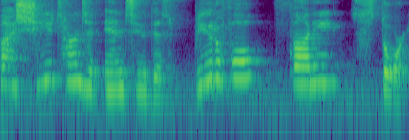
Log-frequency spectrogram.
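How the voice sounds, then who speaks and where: Animated in tone, a woman speaks with very wide pitch swings. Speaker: YouTuber. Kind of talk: casual vlog talk to viewers.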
